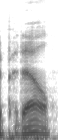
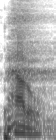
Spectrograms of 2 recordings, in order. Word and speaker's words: padel: You can go and play padel. – Padel. Emphasize the L. Paddle. Paddle? – Well, padel. – I've been told to padel. Pronounce it correctly.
